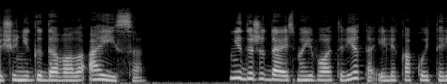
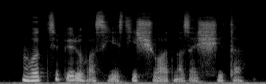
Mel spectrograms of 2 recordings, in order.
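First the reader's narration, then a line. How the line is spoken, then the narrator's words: Said quietly, prince. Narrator (Russian): тихо сказал князь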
